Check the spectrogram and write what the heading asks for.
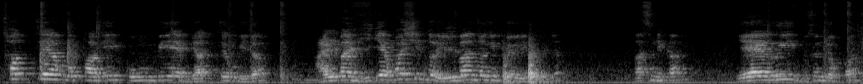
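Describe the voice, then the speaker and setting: High-voiced man teaching math. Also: expressive, moderate pace. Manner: asks students constant check-in questions. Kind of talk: classroom lecture. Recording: echoey room, mic far off, faint noise.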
